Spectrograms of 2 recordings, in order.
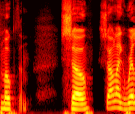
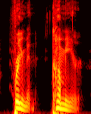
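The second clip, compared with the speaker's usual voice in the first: mock-angry, acted angry delivery; 2 semitones lower than usual. Retelling the principal calling him to the office, imitating a mad principal. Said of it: "he was mad".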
